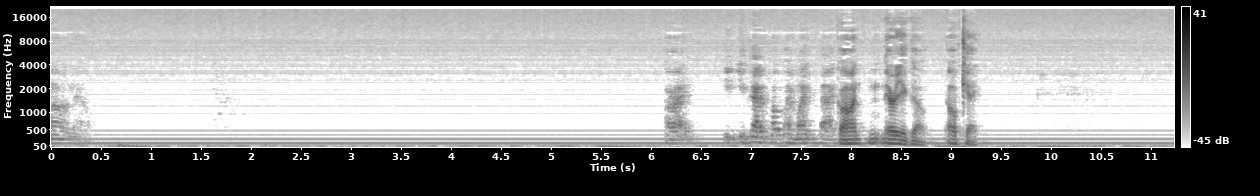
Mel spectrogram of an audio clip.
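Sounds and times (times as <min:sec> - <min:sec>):
loud steady electrical mains hum on broadcast audio: 0:00.0 - 0:11.2
speech: 0:06.2 - 0:09.4.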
